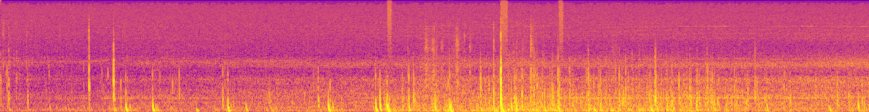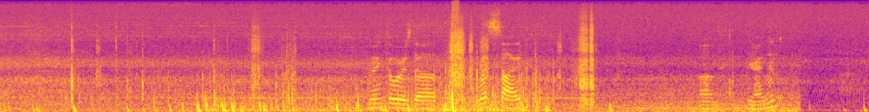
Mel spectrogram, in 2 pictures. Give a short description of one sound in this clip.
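Tyres rumble and bump along a road.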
